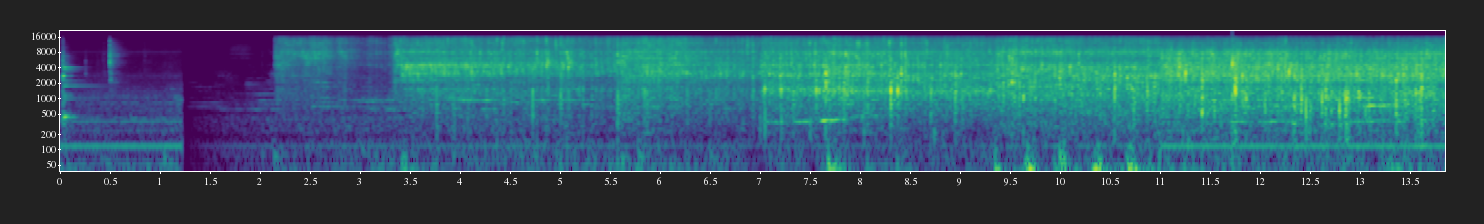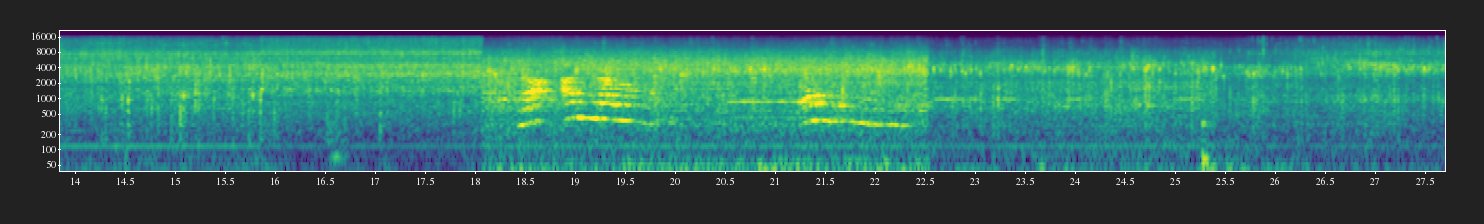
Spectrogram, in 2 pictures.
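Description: Chicken pieces sizzling in hot oil in a cast-iron skillet. The sizzling starts about two seconds in, grows louder a second later, and then keeps on steadily.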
